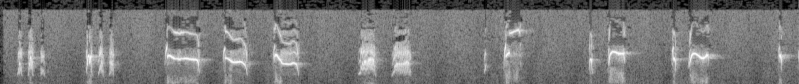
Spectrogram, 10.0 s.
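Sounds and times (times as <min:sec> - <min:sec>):
thrush harsh and whistled calls: 0:00.2 - 0:03.9, 0:04.5 - 0:05.3, 0:06.0 - 0:06.7, 0:07.4 - 0:09.1, 0:09.7 - 0:09.9.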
